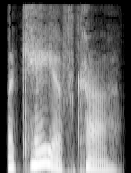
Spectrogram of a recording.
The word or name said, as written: makeevka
